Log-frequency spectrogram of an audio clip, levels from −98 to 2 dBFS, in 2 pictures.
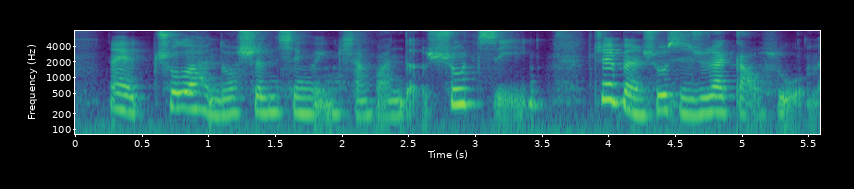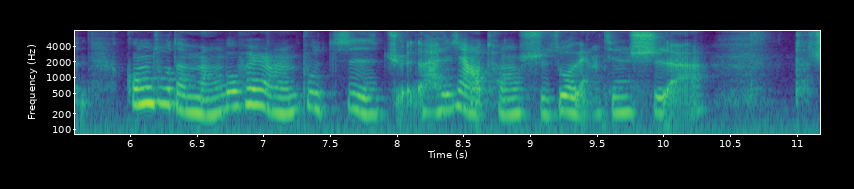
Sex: female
